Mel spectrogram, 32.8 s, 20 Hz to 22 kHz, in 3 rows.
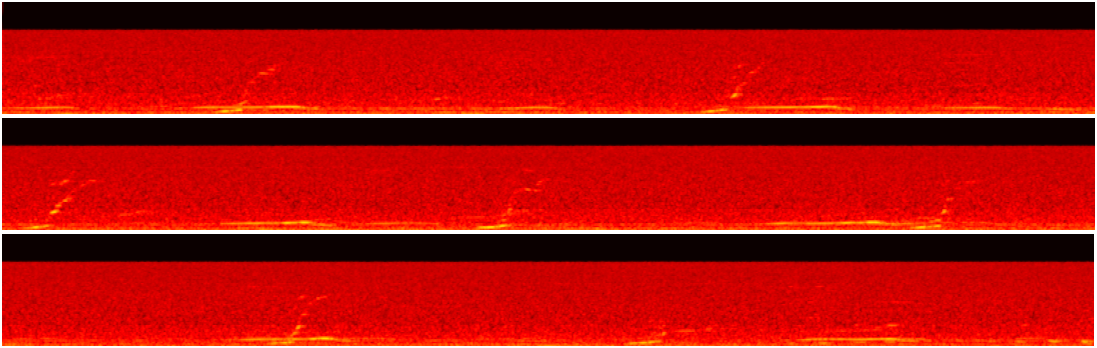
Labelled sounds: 9.5	9.8	humpback whale, 3.1 to 3.2 kHz
16.1	16.3	humpback whale, 1.5 to 1.7 kHz

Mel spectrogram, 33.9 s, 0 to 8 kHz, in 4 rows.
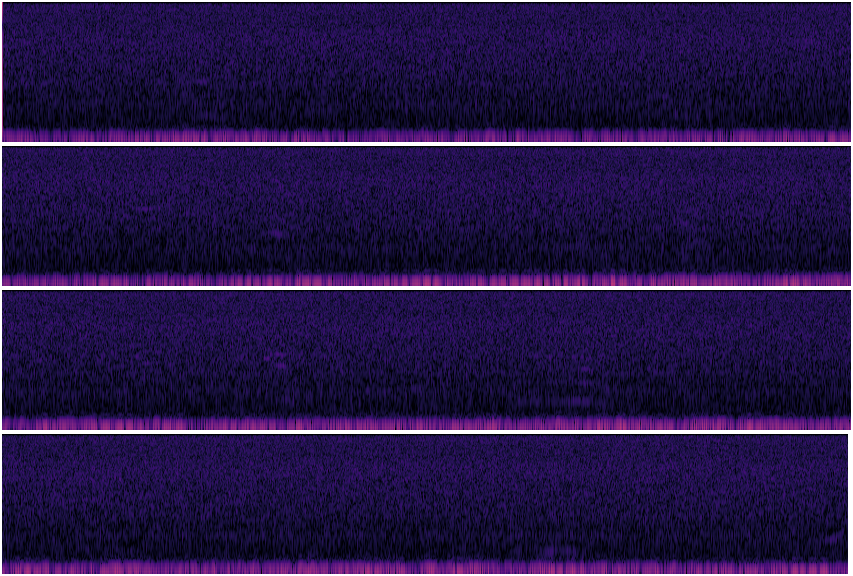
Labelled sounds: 11.1	11.4	humpback whale, 0.99 to 1.2 kHz

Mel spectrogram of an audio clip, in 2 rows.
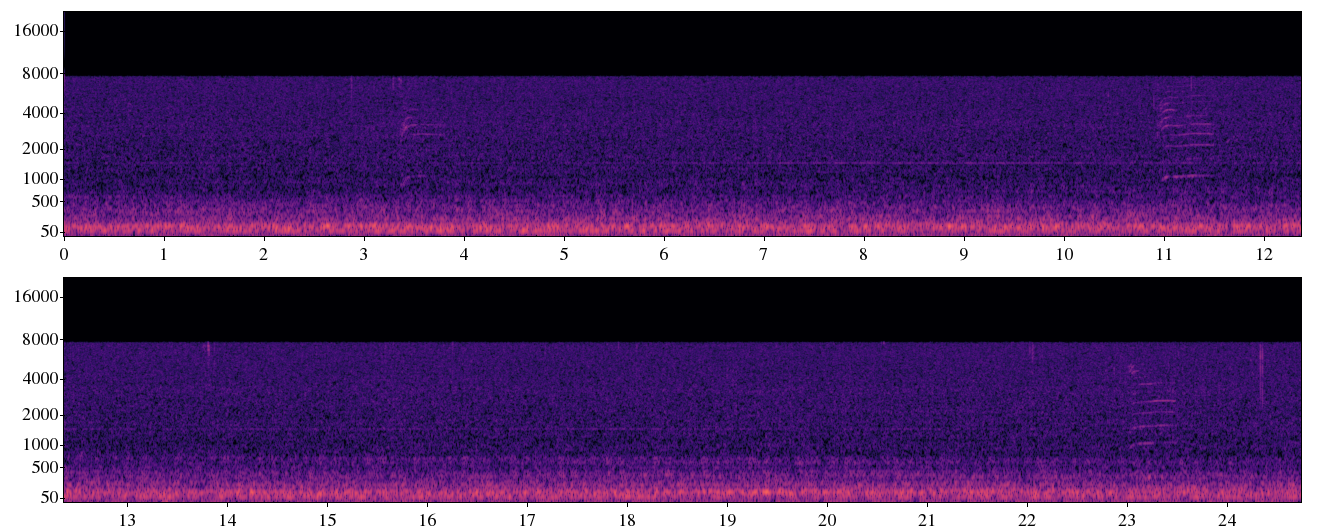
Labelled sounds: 3.2	3.7	killer whale, 0.87 to 4.4 kHz
10.8	11.6	killer whale, 1.0 to 5.9 kHz

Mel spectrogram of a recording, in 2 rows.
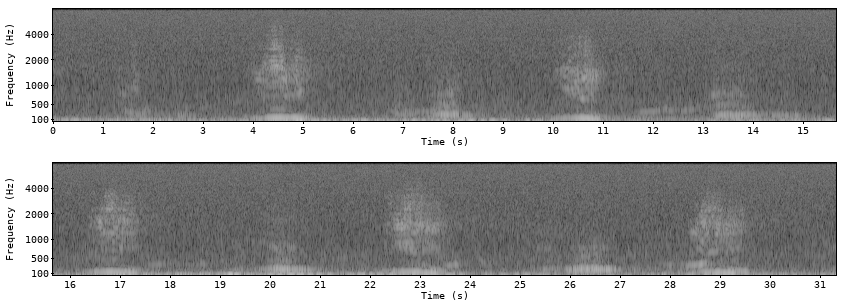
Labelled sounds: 4.2	4.8	humpback whale, 1.0 to 2.0 kHz
10.0	10.9	humpback whale, 0.80 to 1.7 kHz
16.6	17.0	humpback whale, 1.1 to 2.4 kHz
22.4	23.4	humpback whale, 1.1 to 1.9 kHz
28.4	29.3	humpback whale, 1.1 to 1.6 kHz

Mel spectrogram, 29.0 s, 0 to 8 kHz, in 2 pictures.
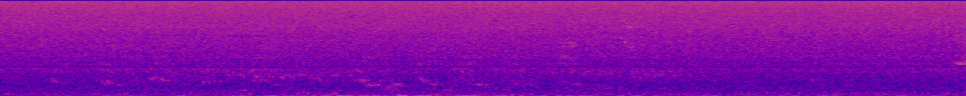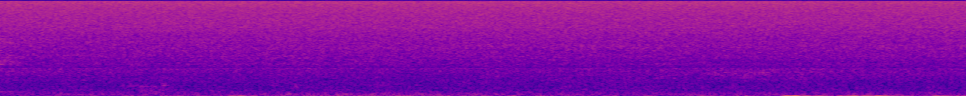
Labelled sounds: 14.3	14.6	humpback whale, 0.86 to 1.1 kHz

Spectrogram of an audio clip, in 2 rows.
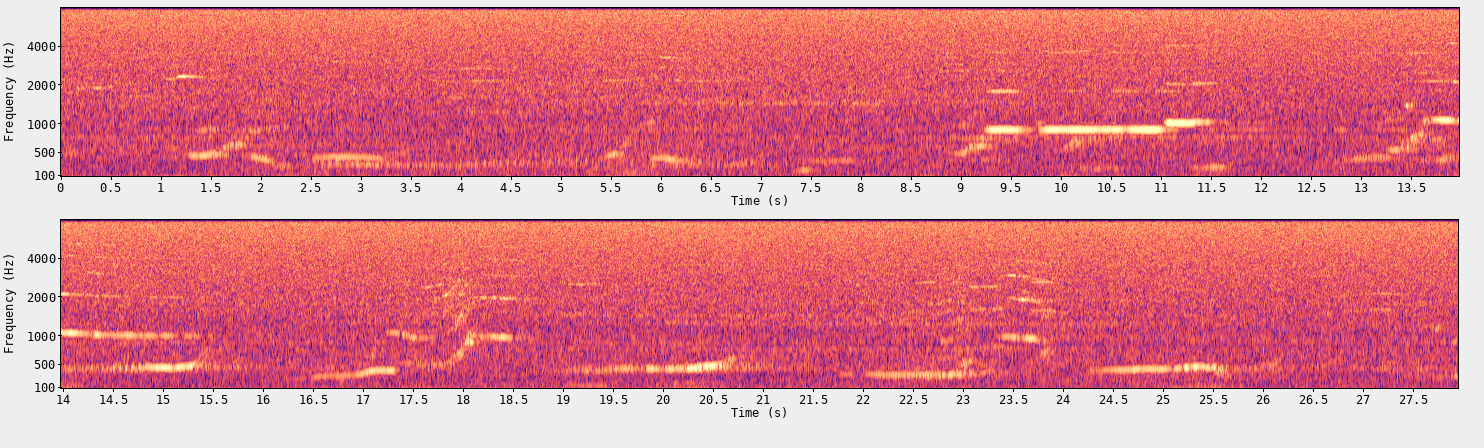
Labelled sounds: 1.0	1.4	humpback whale, 2.2 to 2.4 kHz
9.2	10.4	humpback whale, 0.80 to 1.9 kHz
10.7	11.6	humpback whale, 0.83 to 2.1 kHz
13.6	14.8	humpback whale, 0.93 to 2.2 kHz
17.2	17.7	humpback whale, 0.90 to 1.1 kHz
18.0	19.4	humpback whale, 0.80 to 2.6 kHz
23.1	24.0	humpback whale, 0.86 to 3.0 kHz

